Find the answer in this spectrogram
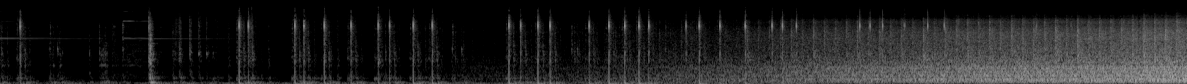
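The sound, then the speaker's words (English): A newspaper printing press runs at about 38,000 copies per hour. Sharp mechanical clacks and rattles come irregularly at first, then a rising roar builds steadily beneath quickening clatter. “At the moment, the press is running at 38,000 copies per hour”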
